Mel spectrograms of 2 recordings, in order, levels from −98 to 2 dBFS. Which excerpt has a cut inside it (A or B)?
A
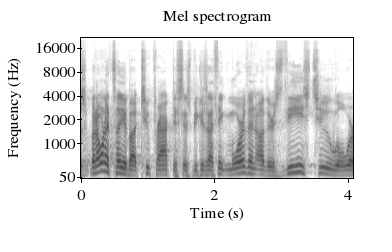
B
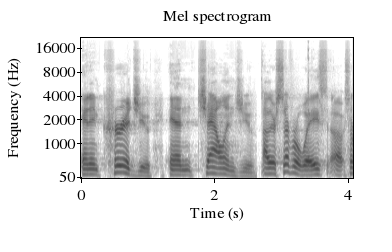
B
